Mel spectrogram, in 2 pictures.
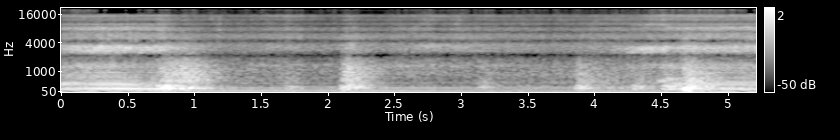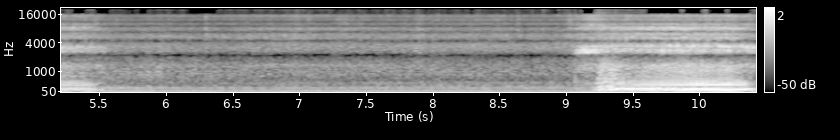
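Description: A Rottweiler snores in deep, rumbling breaths with a harsh, throaty rattle.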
